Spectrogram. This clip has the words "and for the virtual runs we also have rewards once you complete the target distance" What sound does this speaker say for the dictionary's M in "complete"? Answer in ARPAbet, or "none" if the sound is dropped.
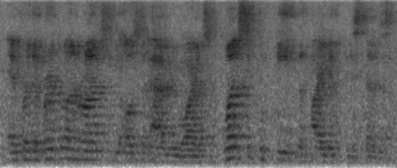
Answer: none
